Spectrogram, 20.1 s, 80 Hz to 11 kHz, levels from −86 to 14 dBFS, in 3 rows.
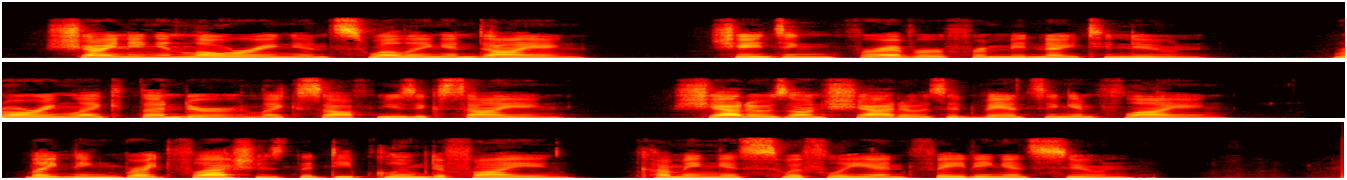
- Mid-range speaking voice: Yes, medium, 175 Hz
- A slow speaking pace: Yes, slow, 120 wpm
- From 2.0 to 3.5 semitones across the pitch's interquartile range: Yes, average, 2.8 semitones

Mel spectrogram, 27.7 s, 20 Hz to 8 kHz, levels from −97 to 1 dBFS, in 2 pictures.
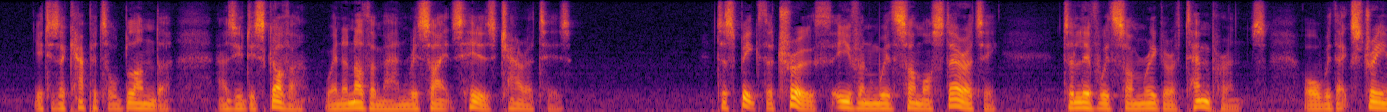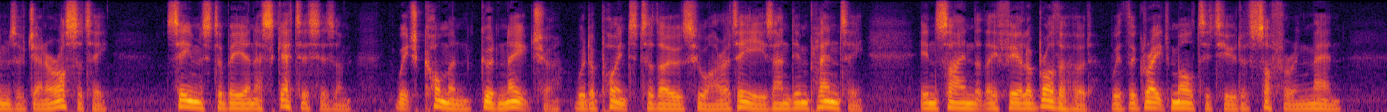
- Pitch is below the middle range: Yes, very low, 85 Hz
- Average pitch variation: Yes, average, 3.6 semitones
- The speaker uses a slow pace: No, average, 145 wpm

